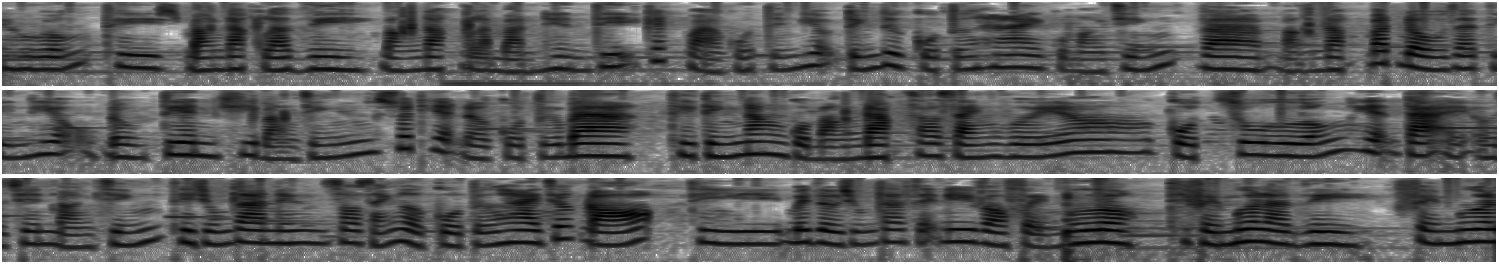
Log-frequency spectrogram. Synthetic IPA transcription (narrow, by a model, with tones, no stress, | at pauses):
hɨ˨˦əŋt̪ʰi˨˩ɓaː˧˩nɗa˨˩k̚laː˨˩zi˨˩ɓaː˧˩nɗa˨˩k̚laː˨˩ɓaː˧˩nhi˨˩ənt̪ʰḭ˧˨ke˦˥t̚kwaː˧˩ku˧˩ət̪i˨˦nhḭ˧˨əwt̪ï˨˦ŋ̟t̪ɨ˨˩ko˧˩t̪ɨ˨˦ɦaː˧jku˧˩əɓaː˧˩nt͡ɕï˨˦ŋ̟vaː˨˩ɓaː˧˩nɗa˨˩k̚ɓa˦˥t̚ɗə˨˩wzaː˧t̪i˨˦nhḭ˧˨əwɗə˨˩wt̪i˧ənxi˧ɓaː˧˩nt͡ɕï˨˦ŋ̟swə˦˥t̚hḭ˧˨ənʔəː˧˩ko˧˩t̪ɨ˨˦ɓaː˧t̪ʰi˨˩t̪ï˨˦ŋ̟na˧ŋku˧˩əɓaː˧˩ŋɗa˨˩k̚sɔ˧sa˨˦jŋ̟vəː˨˦jko˨˩t̚su˧˦hɨ˨˦əŋhḭ˧˨ənt̪a̰ː˧˨jʔəː˧˩t͡ɕe˧nɓaː˧˩nt͡ɕï˨˦ŋ̟t̪ʰi˨˩t͡ɕʊ˨˦ŋ͡mt̪aː˧ne˧nsɔ˧sa˨˦ŋ̟ʔəː˧˩ko˧˩t̪ɨ˨˦ɦaː˧jt͡ɕɨ˦˥ək̚ɗɔ˨˦ | t̪ʰi˨˩ɓə˧jzəː˨˩t͡ɕʊ˨˦ŋ͡mt̪aː˧sɛ̰˧˥ɗi˧vaː˨˩wfaː˧˩jmɨ˧ət̪ʰi˨˩faː˧˩jmɨ˧əlaː˨˩zi˨˩faː˧˩jmɨ˧ə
